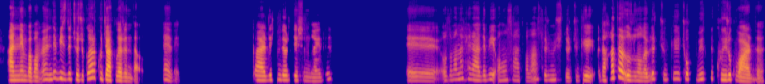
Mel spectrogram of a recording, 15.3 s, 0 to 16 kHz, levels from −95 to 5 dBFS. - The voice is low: No, high, 200 Hz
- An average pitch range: Yes, average, 3.7 semitones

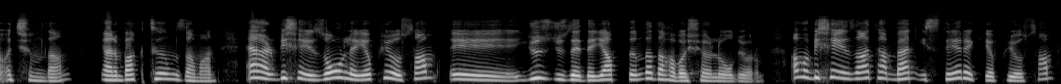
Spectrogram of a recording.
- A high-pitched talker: Yes, high, 230 Hz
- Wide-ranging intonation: Yes, wide, 5.7 semitones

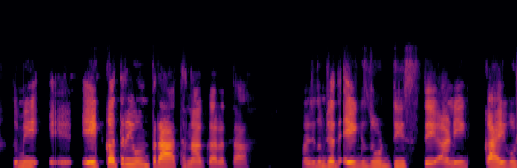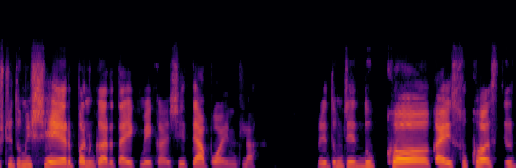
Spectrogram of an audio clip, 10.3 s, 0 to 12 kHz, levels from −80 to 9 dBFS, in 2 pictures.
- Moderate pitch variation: Yes, average, 4.0 semitones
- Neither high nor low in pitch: No, high, 235 Hz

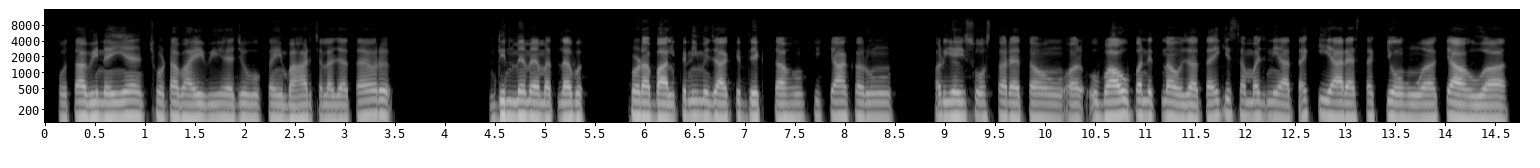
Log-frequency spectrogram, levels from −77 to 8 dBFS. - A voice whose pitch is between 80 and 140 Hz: Yes, low, 135 Hz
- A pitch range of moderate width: No, narrow, 1.7 semitones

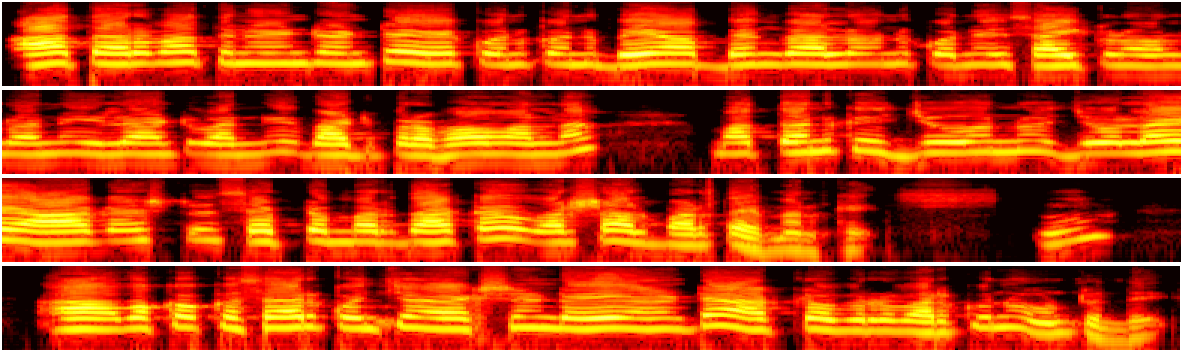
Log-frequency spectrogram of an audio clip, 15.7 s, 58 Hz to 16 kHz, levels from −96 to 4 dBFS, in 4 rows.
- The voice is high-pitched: Yes, high, 245 Hz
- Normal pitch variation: No, narrow, 2.3 semitones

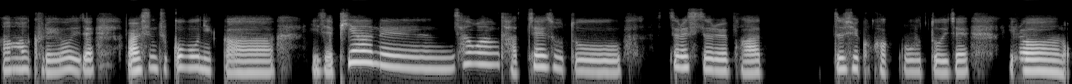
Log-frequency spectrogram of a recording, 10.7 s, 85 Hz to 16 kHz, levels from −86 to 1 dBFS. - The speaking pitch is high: Yes, high, 210 Hz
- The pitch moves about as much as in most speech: Yes, average, 4.3 semitones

